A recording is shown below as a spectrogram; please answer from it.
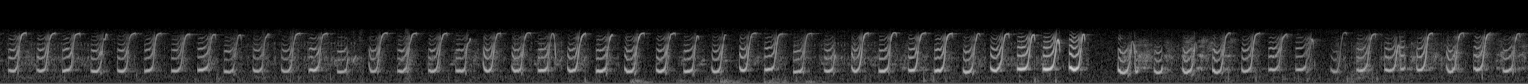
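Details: Female guinea pig giving a steady series of short, squeaky, rising calls, roughly three to four per second, with a brief break near the eleven-second mark, continuing for about fifteen seconds with no other clear sounds.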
